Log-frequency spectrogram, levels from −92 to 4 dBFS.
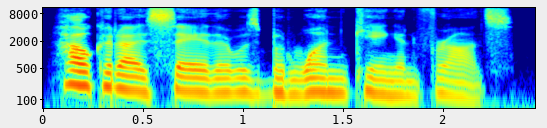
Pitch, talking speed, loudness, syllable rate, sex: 150 Hz, 270 wpm, -21 LUFS, 6.4 syllables/s, female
